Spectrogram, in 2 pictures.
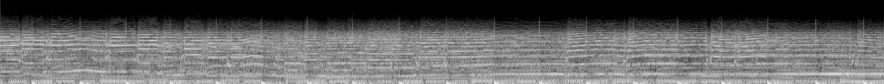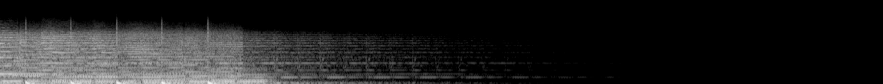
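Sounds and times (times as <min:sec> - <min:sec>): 
classic tube drive distortion: 0:00.0 - 0:13.0.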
